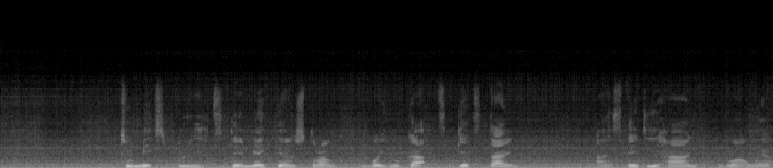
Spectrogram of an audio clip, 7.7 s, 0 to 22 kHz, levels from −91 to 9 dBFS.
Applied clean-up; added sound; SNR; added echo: none; Microwave oven; 7 dB; none.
